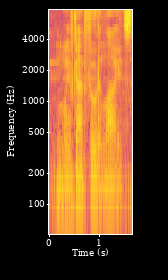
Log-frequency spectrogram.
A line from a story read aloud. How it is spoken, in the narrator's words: he grumbled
